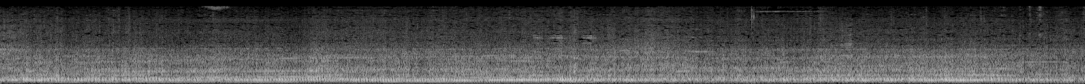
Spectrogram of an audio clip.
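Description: Auto rickshaw engine running steadily, heard from inside the cabin as it drives; the engine note dips slightly around the middle and picks up again.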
